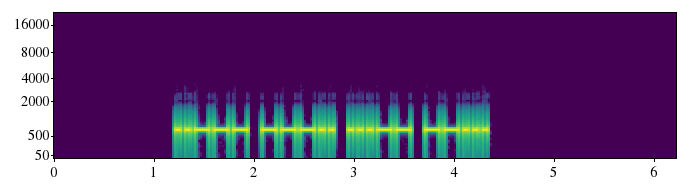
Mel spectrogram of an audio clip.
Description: Morse code, heard as a keyed tone, about 25 wpm, 700 Hz. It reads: 2837
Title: Common Cut Numbers - 4-Digit 25wpm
